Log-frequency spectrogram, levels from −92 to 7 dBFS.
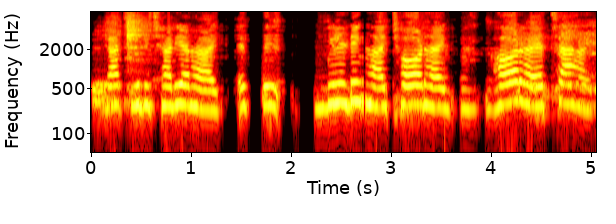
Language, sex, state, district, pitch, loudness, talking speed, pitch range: Maithili, female, Bihar, Samastipur, 270 Hz, -14 LUFS, 155 wpm, 255-280 Hz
